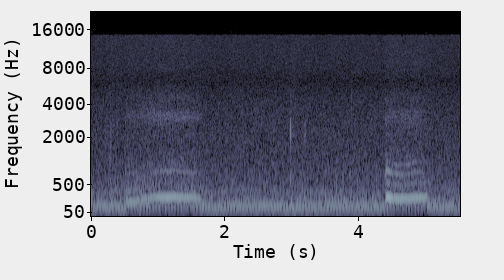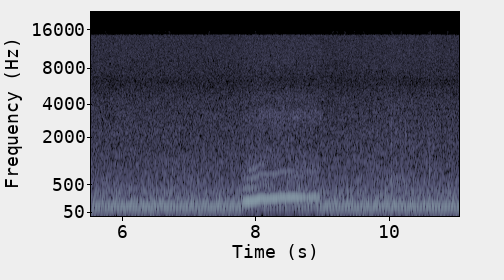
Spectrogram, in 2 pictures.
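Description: Soft, whistling, slightly rising snores from a sleeping cat, about 18 a minute, over a steady low room hum.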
